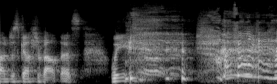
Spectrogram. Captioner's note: laughs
